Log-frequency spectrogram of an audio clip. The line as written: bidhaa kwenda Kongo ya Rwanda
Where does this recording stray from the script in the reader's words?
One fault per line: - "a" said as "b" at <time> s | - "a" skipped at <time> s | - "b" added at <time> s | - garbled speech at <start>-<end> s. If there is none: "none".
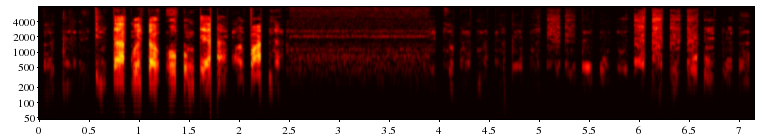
none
